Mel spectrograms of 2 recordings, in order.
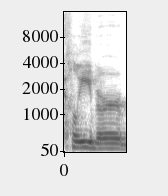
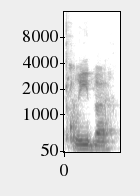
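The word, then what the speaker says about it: Kleber: what's his name cleveland it looks like klieber but i think they pronounce it clibba clibba anyway luke's got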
